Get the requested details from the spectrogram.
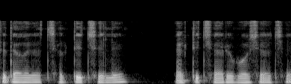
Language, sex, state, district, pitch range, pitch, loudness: Bengali, male, Tripura, West Tripura, 100-110 Hz, 105 Hz, -20 LUFS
